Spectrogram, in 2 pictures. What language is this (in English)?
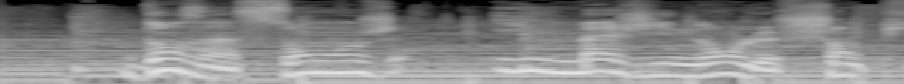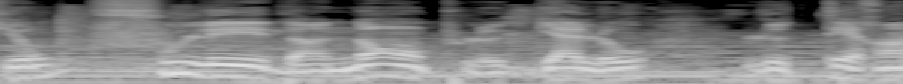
French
